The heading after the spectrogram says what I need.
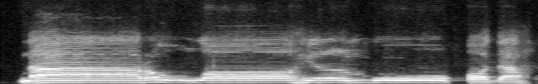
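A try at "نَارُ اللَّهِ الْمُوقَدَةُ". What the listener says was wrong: jangan narallah, ru ini ru domah ya Pak ya. Narullahil muqadah. Ingat ya kalau lagu teorinya kan cuma satu alif, dua ketukan. Tapi dari lagu tambahin biar manis Pak.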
